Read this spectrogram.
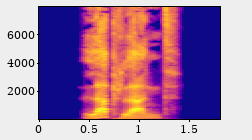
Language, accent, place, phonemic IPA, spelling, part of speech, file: German, Germany, Berlin, /ˈlaplant/, Lappland, proper noun, De-Lappland.ogg
- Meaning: Lapland (region in northern Norway, Sweden and Finland along with the Kola Peninsula in Russia, traditionally inhabited by the Sami people)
